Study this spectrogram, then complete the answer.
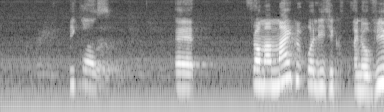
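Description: A woman speaks with animation over an online call through loudspeakers in an echoing room.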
